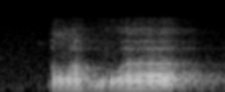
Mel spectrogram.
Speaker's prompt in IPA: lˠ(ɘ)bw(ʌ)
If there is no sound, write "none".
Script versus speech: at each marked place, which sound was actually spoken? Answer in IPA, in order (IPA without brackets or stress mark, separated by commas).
ɘ, ʌ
